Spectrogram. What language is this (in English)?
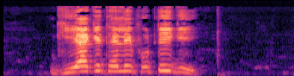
Sansi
